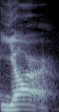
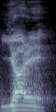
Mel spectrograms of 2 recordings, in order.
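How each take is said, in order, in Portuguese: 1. A palavra termina com som de R. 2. A palavra termina com uma vogal acrescentada. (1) "é your, your, som de R no final" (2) "não é yori ou yore"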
